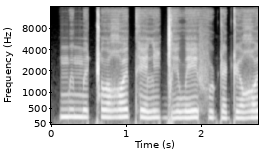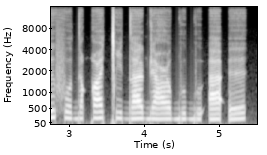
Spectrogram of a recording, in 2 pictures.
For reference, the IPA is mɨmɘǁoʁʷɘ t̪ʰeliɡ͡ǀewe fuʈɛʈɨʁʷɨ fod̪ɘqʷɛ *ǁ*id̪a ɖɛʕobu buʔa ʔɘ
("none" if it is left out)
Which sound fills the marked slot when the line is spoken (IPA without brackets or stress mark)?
ǀ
